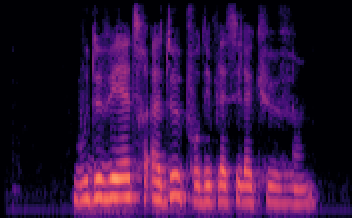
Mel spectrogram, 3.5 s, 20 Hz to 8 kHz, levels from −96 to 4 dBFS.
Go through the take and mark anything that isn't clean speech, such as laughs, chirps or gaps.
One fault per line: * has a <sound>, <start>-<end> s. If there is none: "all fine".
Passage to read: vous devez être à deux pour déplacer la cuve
all fine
